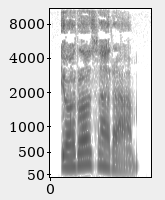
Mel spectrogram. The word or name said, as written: 여러 사람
